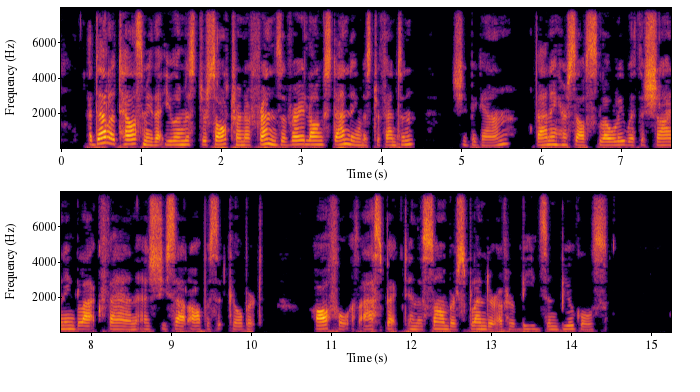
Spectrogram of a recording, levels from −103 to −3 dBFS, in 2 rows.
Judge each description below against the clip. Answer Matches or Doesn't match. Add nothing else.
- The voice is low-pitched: Doesn't match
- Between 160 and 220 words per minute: Matches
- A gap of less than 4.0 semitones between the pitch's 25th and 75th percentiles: Matches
